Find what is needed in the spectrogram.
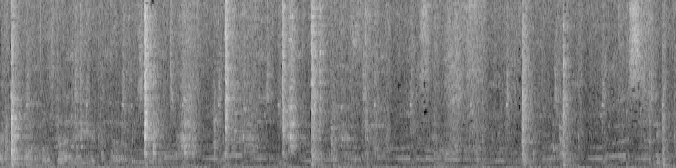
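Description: Metal utensil clinking and scraping against a pan, with about seven sharp knocks spread through, over a light sizzle of food cooking on the tawa.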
